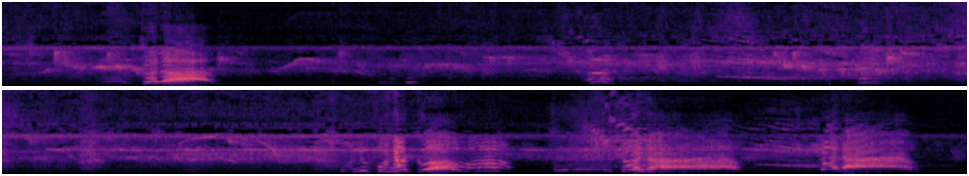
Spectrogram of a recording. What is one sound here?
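A young woman cries out and sobs in distress, close by.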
